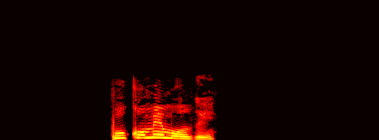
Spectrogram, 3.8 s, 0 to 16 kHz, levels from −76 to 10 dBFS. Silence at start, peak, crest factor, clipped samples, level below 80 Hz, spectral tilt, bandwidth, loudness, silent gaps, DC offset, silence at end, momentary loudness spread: 1.1 s; -2 dBFS; 16 dB; under 0.1%; -64 dBFS; -7 dB/octave; 7.4 kHz; -15 LUFS; none; under 0.1%; 1.65 s; 9 LU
